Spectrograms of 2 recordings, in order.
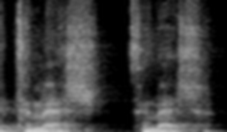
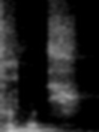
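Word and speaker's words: Thimesch: Yeah, Tamesh, Granda Yes. Tamesh.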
